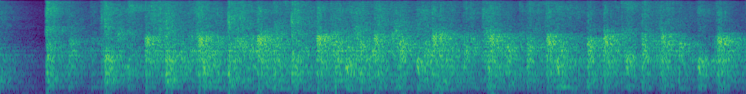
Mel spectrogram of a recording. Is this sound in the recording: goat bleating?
no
